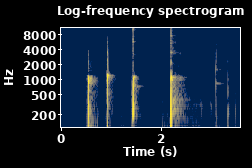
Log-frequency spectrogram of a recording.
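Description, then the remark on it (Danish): Four sharp, hollow pops like corks leaving bottles, spaced unevenly, followed by two much fainter pops near the end; no one speaks. “Det lød som nogle propper, der sprang.”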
